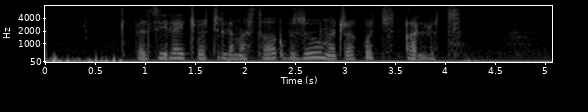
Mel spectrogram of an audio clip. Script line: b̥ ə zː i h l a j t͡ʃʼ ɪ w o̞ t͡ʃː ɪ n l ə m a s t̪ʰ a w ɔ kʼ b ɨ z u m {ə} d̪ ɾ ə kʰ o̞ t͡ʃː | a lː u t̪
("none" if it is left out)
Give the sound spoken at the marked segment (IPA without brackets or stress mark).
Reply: ə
